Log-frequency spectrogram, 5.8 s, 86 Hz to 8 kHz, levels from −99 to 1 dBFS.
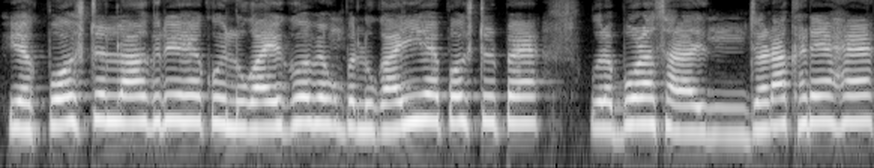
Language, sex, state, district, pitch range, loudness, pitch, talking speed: Hindi, female, Rajasthan, Churu, 255-300 Hz, -12 LUFS, 285 Hz, 205 wpm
